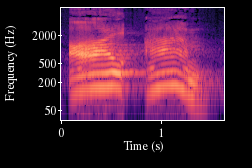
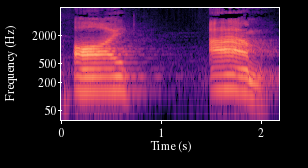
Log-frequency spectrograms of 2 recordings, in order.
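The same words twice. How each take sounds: First: Said in the usual way. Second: "I" ringing out, long pause before "am"; slow split I am. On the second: Shown as a demonstration. Preacher spells out God's name to the congregation, slow and split. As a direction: let "I" hang, then land "am". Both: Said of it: "It's this".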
